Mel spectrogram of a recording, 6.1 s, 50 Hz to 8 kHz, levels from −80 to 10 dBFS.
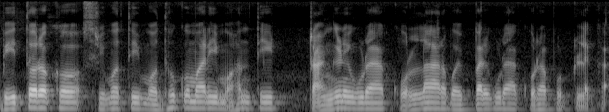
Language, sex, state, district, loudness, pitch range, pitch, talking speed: Odia, male, Odisha, Malkangiri, -22 LUFS, 105-120 Hz, 115 Hz, 120 wpm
